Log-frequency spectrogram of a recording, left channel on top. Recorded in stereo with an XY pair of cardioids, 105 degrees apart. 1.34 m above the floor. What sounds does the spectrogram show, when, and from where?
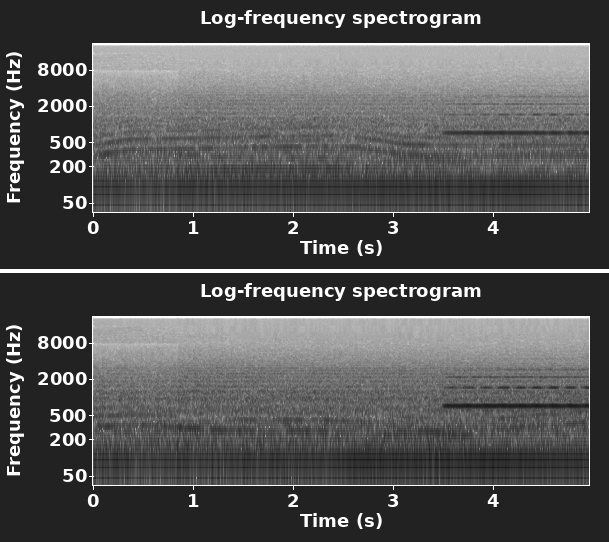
0.0 s a fan: 45° right, 3.5 m
3.5 s a flute: 65° right, 1.2 m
